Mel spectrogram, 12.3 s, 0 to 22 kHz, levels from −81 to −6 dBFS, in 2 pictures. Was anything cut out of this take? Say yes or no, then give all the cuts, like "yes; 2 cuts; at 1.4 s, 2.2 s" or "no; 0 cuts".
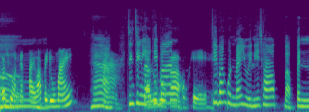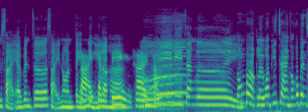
yes; 1 cut; at 5.9 s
